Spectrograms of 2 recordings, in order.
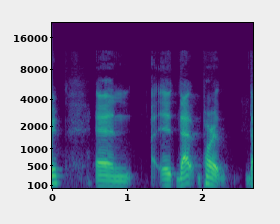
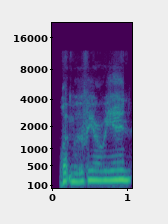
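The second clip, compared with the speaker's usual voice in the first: very high, hushed half-whisper; 11 semitones higher, 4 dB quieter than usual. Retelling what the girl behind half-whispered during the movie: imitating someone half-whispering. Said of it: "tapped me on the shoulder and whispered".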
